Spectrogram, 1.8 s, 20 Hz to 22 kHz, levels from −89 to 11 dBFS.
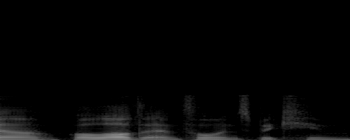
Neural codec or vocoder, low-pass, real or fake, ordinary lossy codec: codec, 16 kHz, 0.2 kbps, FocalCodec; 7.2 kHz; fake; none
